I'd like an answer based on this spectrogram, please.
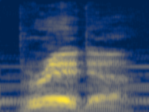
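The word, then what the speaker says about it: Bríd: It's pronounced with a long E, similar to the English word breed. Oh, okay, breed. Okay, I see. But the final D is like the D in Bridget, almost a J sound.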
